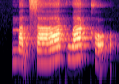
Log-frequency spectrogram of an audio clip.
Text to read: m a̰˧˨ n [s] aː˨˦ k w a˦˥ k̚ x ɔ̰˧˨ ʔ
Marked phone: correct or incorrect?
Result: correct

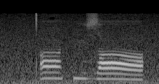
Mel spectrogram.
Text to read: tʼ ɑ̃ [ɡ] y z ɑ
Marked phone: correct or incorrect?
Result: incorrect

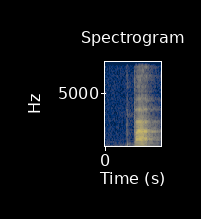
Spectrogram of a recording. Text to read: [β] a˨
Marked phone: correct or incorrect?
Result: incorrect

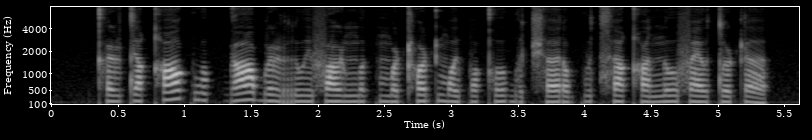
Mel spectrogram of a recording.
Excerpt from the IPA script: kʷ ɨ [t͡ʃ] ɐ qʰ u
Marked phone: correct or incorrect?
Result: incorrect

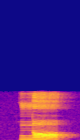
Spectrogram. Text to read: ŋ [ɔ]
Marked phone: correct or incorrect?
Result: incorrect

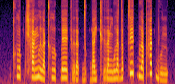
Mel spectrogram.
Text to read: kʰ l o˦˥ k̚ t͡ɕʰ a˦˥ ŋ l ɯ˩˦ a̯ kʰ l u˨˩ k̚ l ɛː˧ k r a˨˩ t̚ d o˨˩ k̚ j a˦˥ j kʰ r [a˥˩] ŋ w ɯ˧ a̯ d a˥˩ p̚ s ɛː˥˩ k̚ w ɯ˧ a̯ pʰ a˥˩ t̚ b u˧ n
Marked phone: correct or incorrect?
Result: incorrect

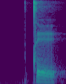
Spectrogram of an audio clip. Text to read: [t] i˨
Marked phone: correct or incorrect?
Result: correct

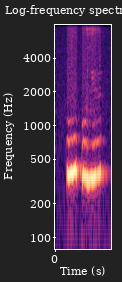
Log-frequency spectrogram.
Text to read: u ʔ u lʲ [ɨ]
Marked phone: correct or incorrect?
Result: correct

